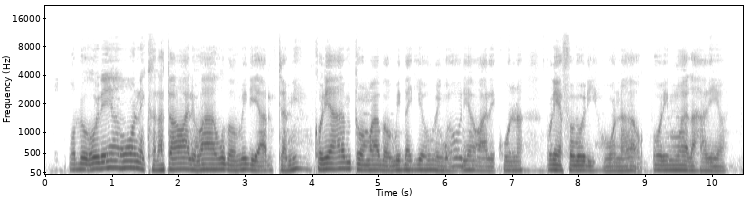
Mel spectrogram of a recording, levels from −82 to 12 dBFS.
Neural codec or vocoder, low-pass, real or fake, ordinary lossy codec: codec, 24 kHz, 0.9 kbps, WavTokenizer, medium music audio release; none; fake; none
